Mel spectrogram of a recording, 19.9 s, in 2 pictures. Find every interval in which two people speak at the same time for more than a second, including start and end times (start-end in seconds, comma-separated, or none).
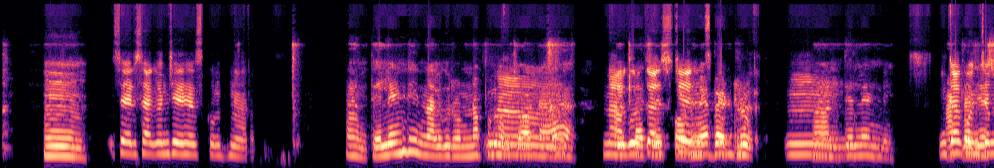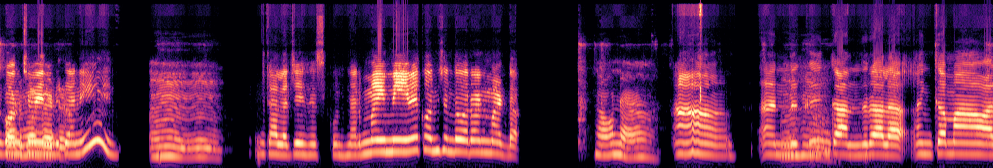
6.2-7.5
